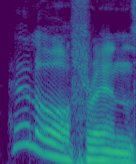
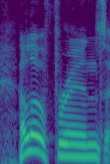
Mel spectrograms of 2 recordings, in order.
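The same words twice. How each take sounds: First: It is said in an Irish accent. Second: It is said in an American accent.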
